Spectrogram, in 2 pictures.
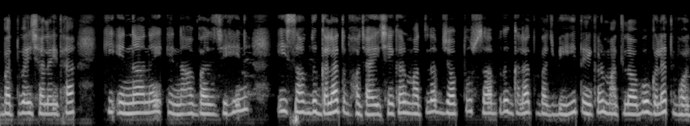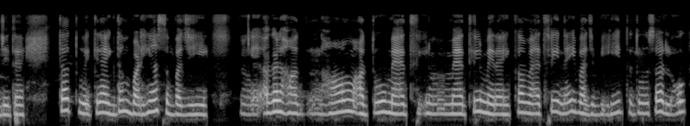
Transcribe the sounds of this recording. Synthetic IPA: bɐt̪bəit͡ʃʰɐləit̪ʰakiʔɪnanɐiɪnãbɐd͡ʒɦinisɐb̚d̪ɡɐlət̪bʱɔd͡ʒaːit͡ʃʰekəɾmɐt̪ləb̚d͡ʒɐb̚t̪usɐbd̪ɡɐlət̪bɐd͡ʒbiɦit̪ekəɾmɐt̪ləboɡɐlət̪bʱoːd͡ʒit̪ɛt̪ɐt̪uekɾaek̚d̪əmbɐɽ̤ijãsɐbəd͡ʒɦi | ɐɡəɾɦɦɐmt̪umɛːt̪ʰlmɛːt̪ʰɪlmẽɾɐɦikamɛːt̪ʰlinɐĩbɐd͡ʒbiɦit̪od̪oːsəɾloːɡ

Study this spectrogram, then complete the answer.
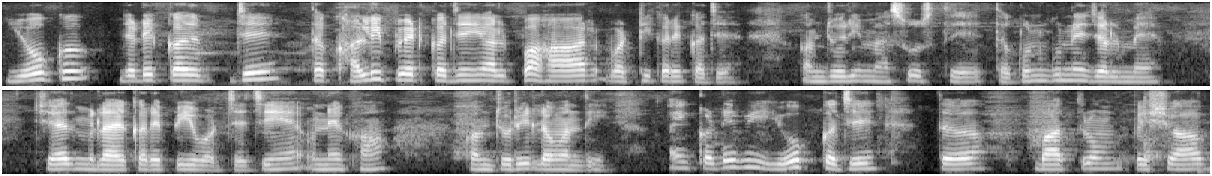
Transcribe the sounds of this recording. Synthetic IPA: joːɡ | d͡ʑɐɗɦẽkɐd͡ʑet̪ɐkʰaːlipeːʈkɐd͡ʑejɐlpɐɦaːɾʋɐʈʰikɐɾekɐd͡ʑeːkɐmzoːɾimɐɦsuːst̪ʰiet̪ɐɡʊnɡʊned͡ʑɐlmẽ | ʃɛːd̪mɪlaːekɐɾepiʋɐʈʰɪd͡ʑeːd͡ʑĩːə̃ʔʊn̤ekʰãːkɐmzoːɾilɐʋə̃nd̪i | ɛ̃ːkɐɗebɪjoːɡkːɐd͡ʑet̪ɐbaːt̪ɾʊmpeːʃaːb

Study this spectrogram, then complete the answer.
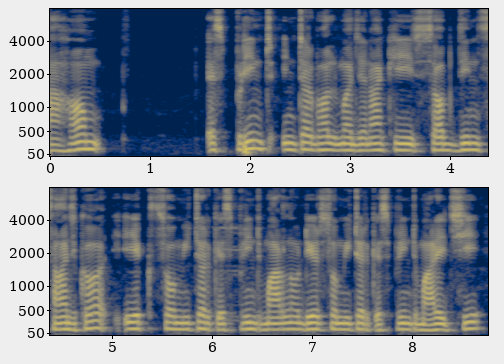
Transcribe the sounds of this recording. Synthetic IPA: aɦəm | espɾiɳʈiɳʈəɾbʱəlmed͡ʒenakisəbd̪insãd͡ʒʱkəeksɔmiʈəɾkespɾĩɳʈmaɾlɦũɖeɾsɔmiʈəɾkespɾiɳʈmaɾet̪t͡ʃʰi

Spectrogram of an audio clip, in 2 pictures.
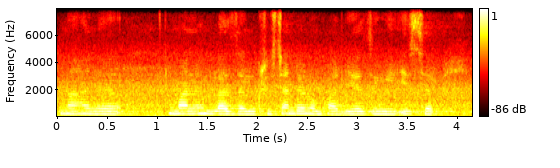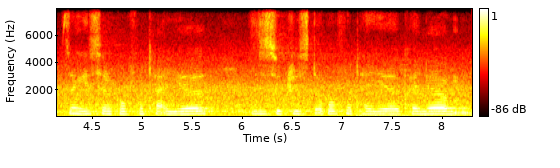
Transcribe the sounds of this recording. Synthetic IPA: maɦajnɯ | umanɯmblazɯŋkʰɾistandaɾumpʰalijɯzɯŋiʔisɐɾ | z̥ɯŋisɐɾkʰɔpʰɔtʰa̰jɯ | zisukʰɾistokʰɔpʰɔtʰajɯkʰajnɯ

